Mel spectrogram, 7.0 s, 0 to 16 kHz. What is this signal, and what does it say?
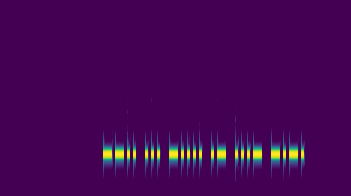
Morse code, heard as a keyed tone, about 21 wpm, 700 Hz. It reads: ZS6AVC
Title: DXCC-100 Call Signs - 6 Characters - Repeated 3x - 20wpm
